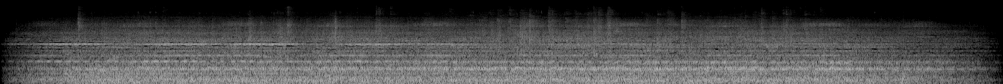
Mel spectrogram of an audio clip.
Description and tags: Sound produced when folding a projector screen
This sound was recorded at the Campus of Poblenou of the Pompeu Fabra University, in the area of Tallers in the Classroom number 54.030. It was recorded between 14:00-14:20 with a Zoom H2 recorder. The sound consist in a noisy tonal signal of the screen mechanism being folded.
folding, campus-upf, classroom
